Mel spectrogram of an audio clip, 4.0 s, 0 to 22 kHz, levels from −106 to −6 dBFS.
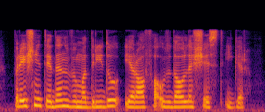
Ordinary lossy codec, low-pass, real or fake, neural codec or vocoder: none; 7.2 kHz; real; none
